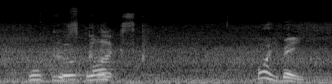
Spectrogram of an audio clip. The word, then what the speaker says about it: Ku Klux Klan: o clube roxy cleaning ouvir o direito a pronúncia ku klux klan pois bem um e essa organização criminosa terrorista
